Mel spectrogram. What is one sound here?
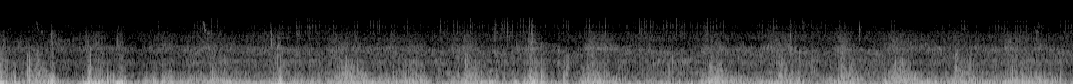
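Wind rushes and buffets loudly past a moving bicycle.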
